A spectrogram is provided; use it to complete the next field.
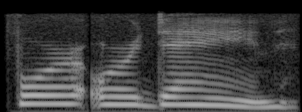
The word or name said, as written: foreordain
